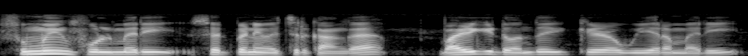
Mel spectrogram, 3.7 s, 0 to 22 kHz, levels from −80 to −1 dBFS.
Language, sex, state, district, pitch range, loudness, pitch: Tamil, male, Tamil Nadu, Namakkal, 140-160 Hz, -18 LUFS, 150 Hz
